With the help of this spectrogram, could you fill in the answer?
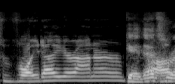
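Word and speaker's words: Woida: Is it Woyda, W O I D A, correct? It's pronounced Voyda, Your Honor.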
